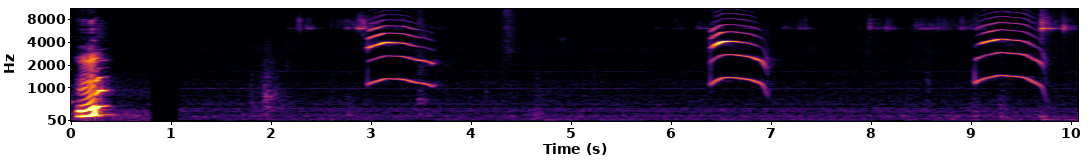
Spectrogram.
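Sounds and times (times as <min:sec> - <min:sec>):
kitten meowing: 0:03.0 - 0:03.7, 0:06.4 - 0:07.0, 0:09.0 - 0:09.9.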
